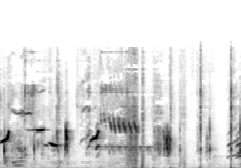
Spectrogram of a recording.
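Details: Lesser shortwing song in a brief burst of very high, thin whistles and quick twitters, with a few sharp clicking and tapping noises in between.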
